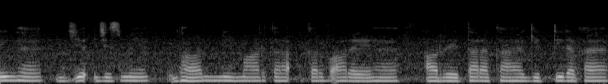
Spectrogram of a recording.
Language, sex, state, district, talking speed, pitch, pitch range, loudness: Hindi, male, Bihar, Darbhanga, 155 wpm, 170 Hz, 165-175 Hz, -28 LUFS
